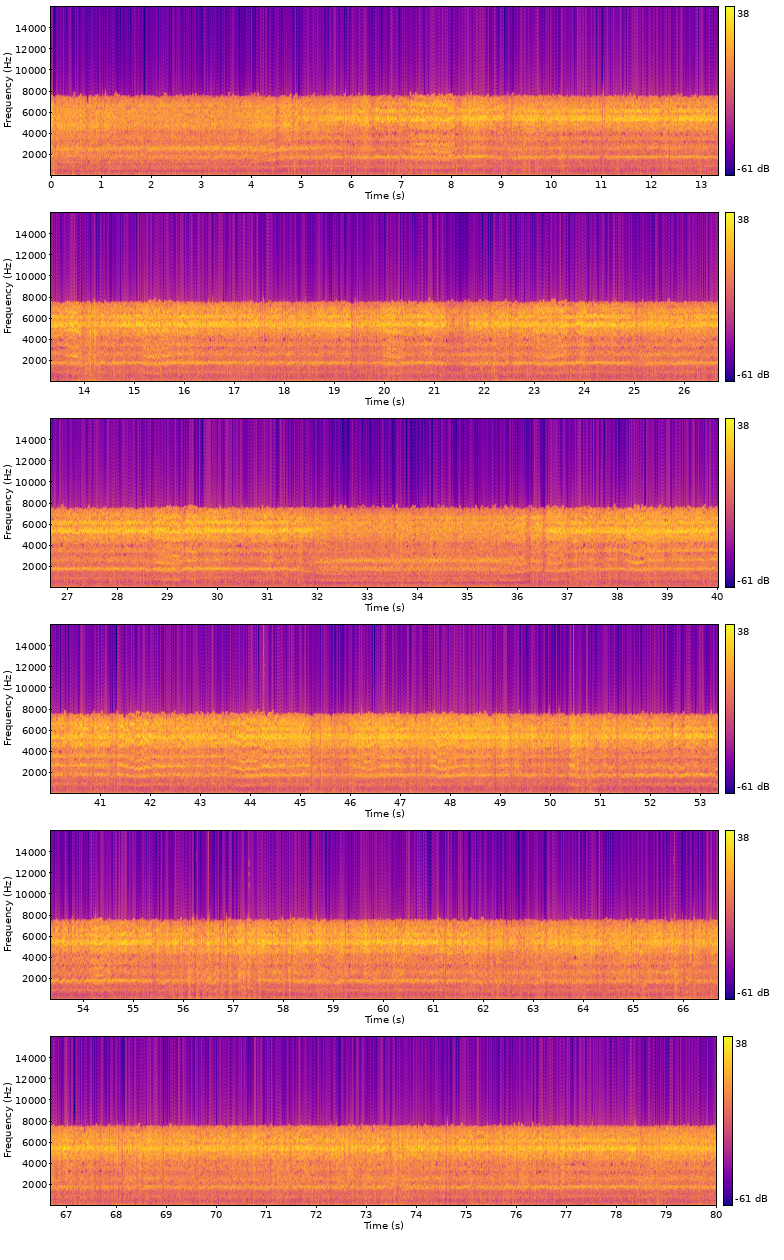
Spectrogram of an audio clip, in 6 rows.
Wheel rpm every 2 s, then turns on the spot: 190, 200, 220, 220, 230, 230, 230, 220, 230, 230, 220, 230, 230, 230, 230, 220, 190, 200, 220, 230, 230, 230, 230, 230, 230, 220, 220, 230, 250, 220, 230, 230, 230, 230, 230, 220, 220, 220, 220, 230.
none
